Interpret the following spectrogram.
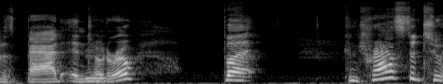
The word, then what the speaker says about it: Totoro: Satsuki and May discover that the nearby forest is inhabited by magical creatures called Totoros, pronounced Totoro.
